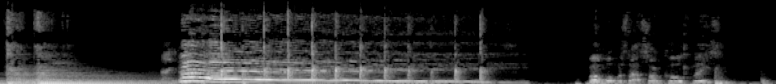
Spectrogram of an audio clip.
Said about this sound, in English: So everybody put your hands together, round of applause for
